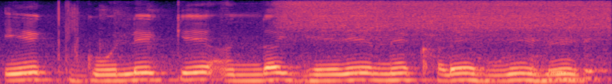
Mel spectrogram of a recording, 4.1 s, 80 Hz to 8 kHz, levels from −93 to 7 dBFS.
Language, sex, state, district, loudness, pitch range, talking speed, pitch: Hindi, male, Uttar Pradesh, Lucknow, -14 LUFS, 170-190 Hz, 130 wpm, 180 Hz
